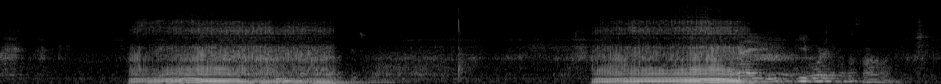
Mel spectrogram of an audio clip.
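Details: Friend asleep, snoring aloud: two long, loud, vibrating snores on breathing in, about 14 a minute, with quieter breathing between; heavy snoring.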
